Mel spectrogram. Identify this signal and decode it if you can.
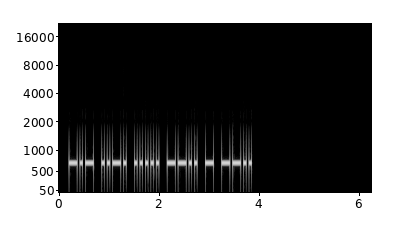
Morse code, heard as a keyed tone, about 22 wpm, 700 Hz. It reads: KF5ZTZ
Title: USA Call Signs Repeated 3x 22wpm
